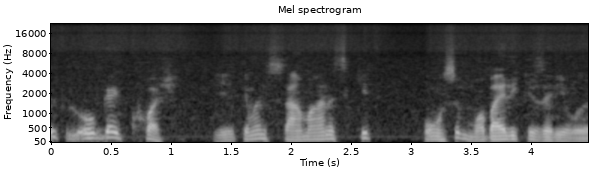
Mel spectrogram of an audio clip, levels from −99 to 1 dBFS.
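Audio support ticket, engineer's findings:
Speech cut by the noise suppressor, 0.67 to 1.02 s. Soft speech swallowed, dips about 10 dB, roughly 150 ms affected. Suppressor misread low-level speech as noise and turned it down with the room noise, itself about 20 dB below speech.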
